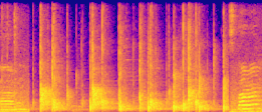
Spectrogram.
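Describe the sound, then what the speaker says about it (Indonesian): Several people clap their hands in applause at an indoor Chinese food tasting, quick uneven claps for about four seconds, close and lively, with voices mixed in. "Tepuk tangan."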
